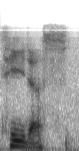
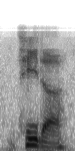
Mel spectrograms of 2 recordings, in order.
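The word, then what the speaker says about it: Tidus: he's ever appeared in basically has said that tedus is an acceptable English pronunciation and that's how it's pronounced in Kingdom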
